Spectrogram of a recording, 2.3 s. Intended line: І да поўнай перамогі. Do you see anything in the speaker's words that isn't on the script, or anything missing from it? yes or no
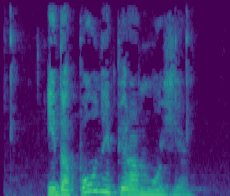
no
